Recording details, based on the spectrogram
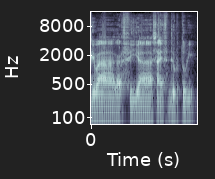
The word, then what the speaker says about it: Eva García Sáenz de Urturi: Pero bueno, el caso es que Eva García Sáenz de Urturi, ¿eh? ahora ya lo he dicho bien, porque lo he buscado,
